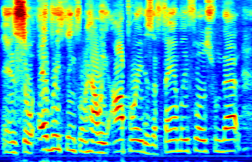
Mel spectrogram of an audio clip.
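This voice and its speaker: A man's voice: high voice, quick pace, poor audio. A man in his thirties preaching a sermon in an earnest, conversational way, often restarting his phrases. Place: church sanctuary, indoors at a pulpit. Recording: steady electrical hum behind the voice.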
